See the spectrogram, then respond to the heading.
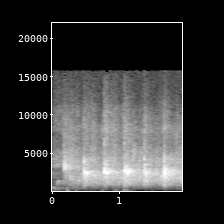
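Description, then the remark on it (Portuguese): Scattered clapping from a group of people at a religious gathering, applauding the Lord, a steady patter of overlapping claps with a few louder bursts. “Você pode dar um aplauso ao Senhor aí?”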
